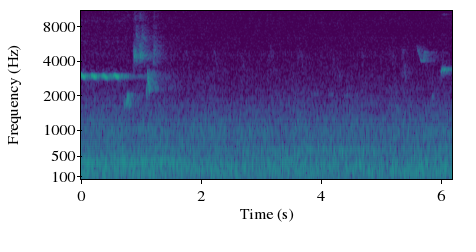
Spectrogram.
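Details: Common nightingale song recorded 16 May 2023: short sharp whistled phrases, a brief buzzy burst and quick slurred notes, then a clear sustained whistle at the end, against a steady low rumble.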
